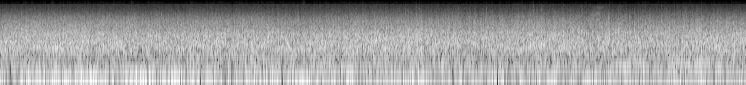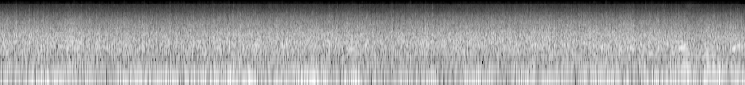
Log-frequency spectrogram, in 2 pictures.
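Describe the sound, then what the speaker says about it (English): Rain falling steadily at an outdoor high school track meet, a dense, loud, unbroken hiss that holds evenly throughout, with no distinct voices standing out. "Now it's starting to rain."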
